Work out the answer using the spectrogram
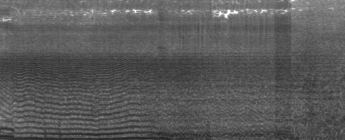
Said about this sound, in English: Yeah, so, and why don't you play more farts on the show? I do.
